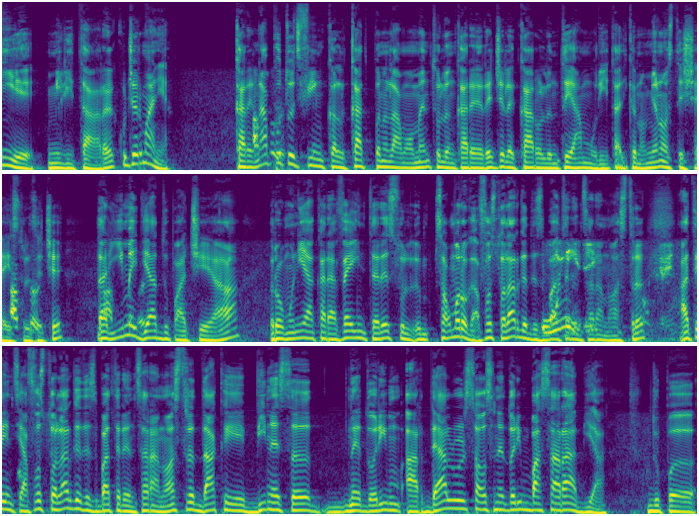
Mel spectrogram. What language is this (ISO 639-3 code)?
ron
